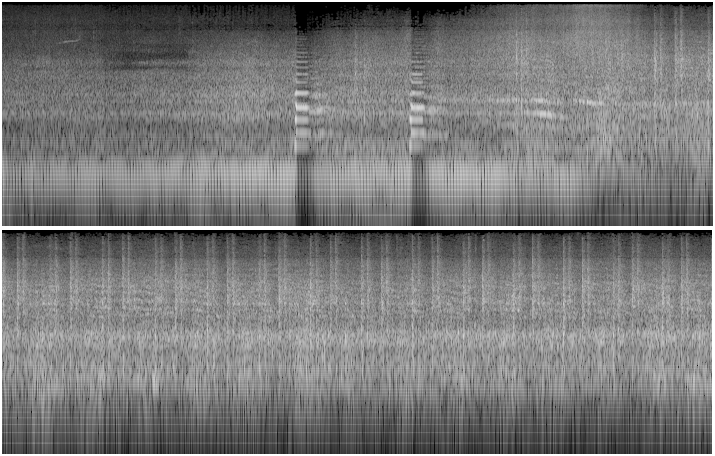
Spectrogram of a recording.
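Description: Diesel-hauled express passenger train approaching and passing close by: a steady engine hum, two short horn blasts about six and eight seconds in, then from about twelve seconds the coaches rush past with fast, even clickety-clack of wheels over rail joints.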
